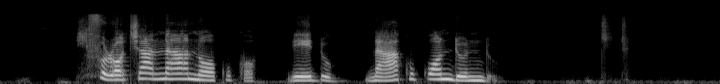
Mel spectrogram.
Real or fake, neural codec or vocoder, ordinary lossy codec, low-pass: fake; codec, 16 kHz in and 24 kHz out, 0.8 kbps, FocalCodec, streaming, 65536 codes; none; 10.8 kHz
